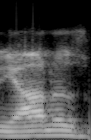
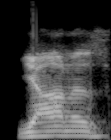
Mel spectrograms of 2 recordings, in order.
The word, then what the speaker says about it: Yanas: So, again, I'm going to say, friggin' Yana, if you're trying to find Yanas Wolf Pack on podcast, Facebook, YouTube, and TikTok, look for and search for Yana is spelled Y-A-N-A-S. Yanas.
